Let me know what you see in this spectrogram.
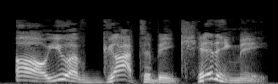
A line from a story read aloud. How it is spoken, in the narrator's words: I shouted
